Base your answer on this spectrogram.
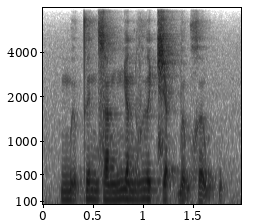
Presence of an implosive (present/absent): present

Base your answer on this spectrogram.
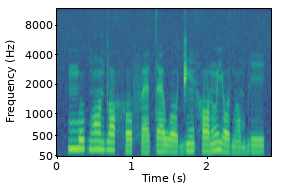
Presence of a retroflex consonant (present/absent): absent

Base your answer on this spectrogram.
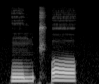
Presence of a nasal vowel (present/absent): present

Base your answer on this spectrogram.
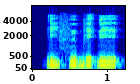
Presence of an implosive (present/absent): present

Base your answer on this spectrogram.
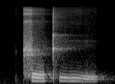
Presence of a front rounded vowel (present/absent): present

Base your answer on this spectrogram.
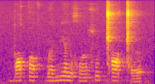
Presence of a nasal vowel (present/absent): present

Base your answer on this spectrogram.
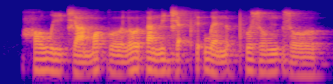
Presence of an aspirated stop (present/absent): present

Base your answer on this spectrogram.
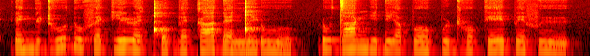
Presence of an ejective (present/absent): present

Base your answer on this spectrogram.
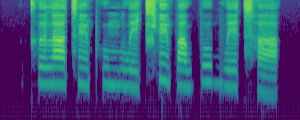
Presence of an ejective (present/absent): absent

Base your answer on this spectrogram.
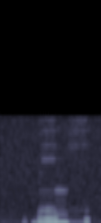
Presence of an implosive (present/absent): present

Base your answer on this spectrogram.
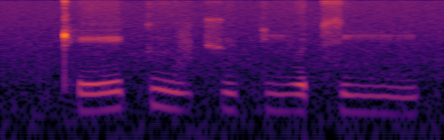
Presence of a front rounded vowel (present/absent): present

